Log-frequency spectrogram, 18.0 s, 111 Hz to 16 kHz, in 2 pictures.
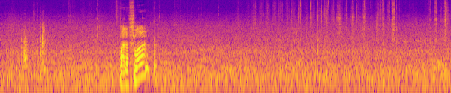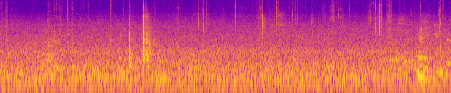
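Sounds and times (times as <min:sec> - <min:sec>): knife cutting prawn: 0:05.0 - 0:08.0.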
